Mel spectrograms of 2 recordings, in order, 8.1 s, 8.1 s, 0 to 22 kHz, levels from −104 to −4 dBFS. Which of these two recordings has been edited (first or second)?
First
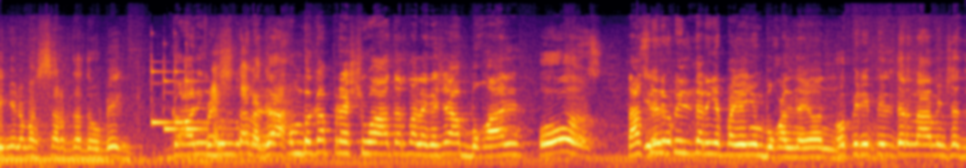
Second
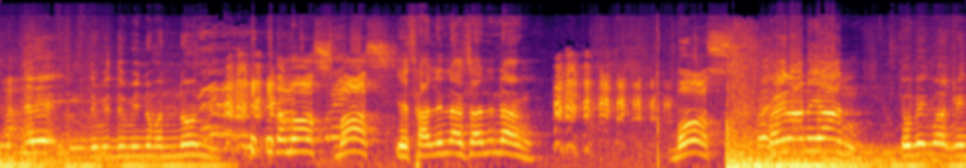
second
